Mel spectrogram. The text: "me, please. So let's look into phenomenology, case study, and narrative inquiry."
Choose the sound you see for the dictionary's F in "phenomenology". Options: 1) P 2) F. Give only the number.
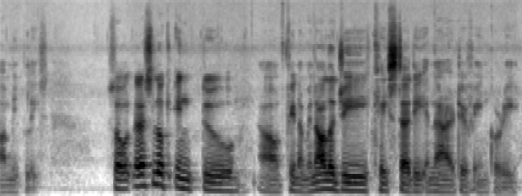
2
